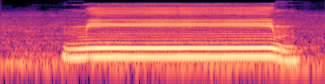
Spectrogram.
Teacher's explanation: ये देखें, ये और ये वाला हिस्सा नहीं मिलाना आपने, जहाँ से हमारे होंठ शुरू हो रहे हैं ना, इन दोनों को आपस में मिलाएंगे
